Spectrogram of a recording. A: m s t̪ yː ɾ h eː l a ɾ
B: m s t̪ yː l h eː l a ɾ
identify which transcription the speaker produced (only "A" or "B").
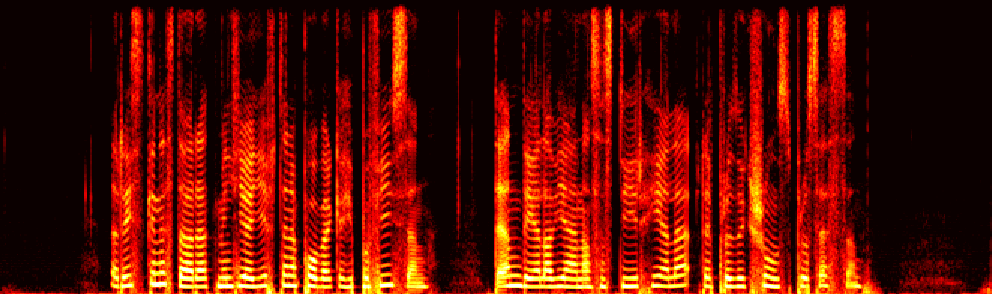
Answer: A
